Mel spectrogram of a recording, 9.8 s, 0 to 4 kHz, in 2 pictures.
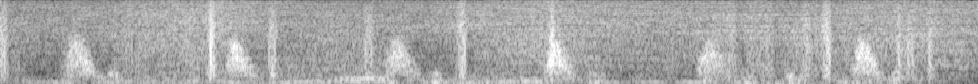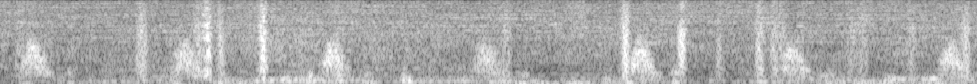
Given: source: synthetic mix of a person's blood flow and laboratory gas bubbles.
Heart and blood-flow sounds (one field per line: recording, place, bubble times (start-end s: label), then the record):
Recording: Doppler ultrasound of blood flow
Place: subclavian vein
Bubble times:
no bubbles
From the record:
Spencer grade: 0 (complete lack of bubble signals)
